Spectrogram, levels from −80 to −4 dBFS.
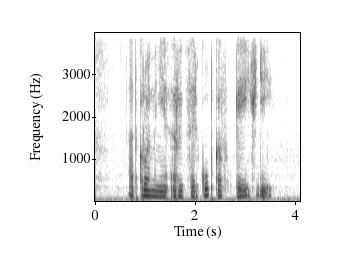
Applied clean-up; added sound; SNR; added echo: none; none; none; none.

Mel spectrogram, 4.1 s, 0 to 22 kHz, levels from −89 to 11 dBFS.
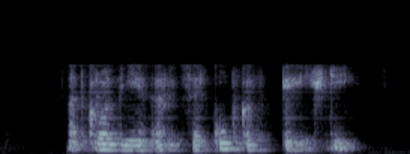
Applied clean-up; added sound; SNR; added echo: neural mask model DeepFilterNet 3.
